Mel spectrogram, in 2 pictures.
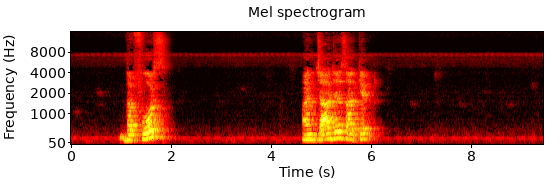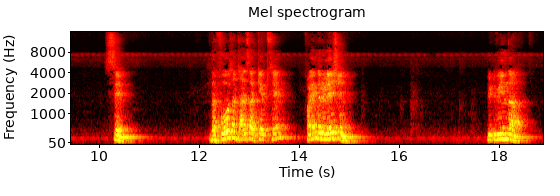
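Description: A young man speaks calmly in short phrases, close by.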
